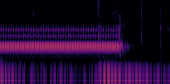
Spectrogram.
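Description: A phone rings with an incoming call from Atlanta: one steady, sustained electronic tone lasting just over a second, then cutting off abruptly. It is clear, with no talking.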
